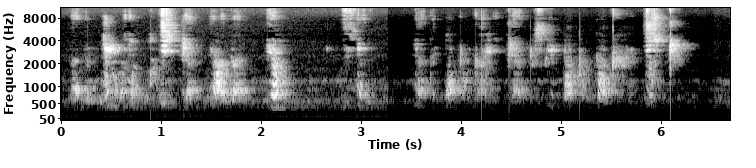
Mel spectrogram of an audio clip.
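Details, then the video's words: A pet male budgerigar talks to himself and his owners in Hungarian, giving a quick, scratchy stream of mimicked words like "cuki madár" mixed with chirps and clicks, in short bursts about every half second. "a beszélő hullámos papagáj"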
